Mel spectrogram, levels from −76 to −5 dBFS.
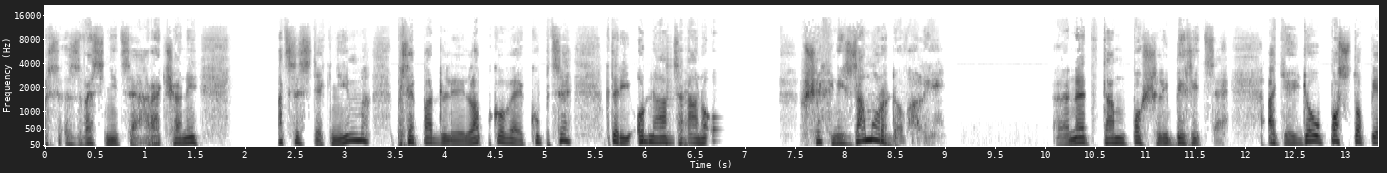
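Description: Running under the whole clip there's a faint buzzy whine, computer activity noise, pulsing at roughly a kilohertz and sitting far below the sound. It comes from processor or peripheral load shifting the audio circuit's ground, so it tracks the machine, not the audio.

At 1.81 s the audio stops and stays gone until 2.35 s. A brief smeared buzz trails off and then there's silence for about 0.42 s. It's likely a long network dropout, with about half a second simply lost when the sound resumes.

From 6.19 to 6.44 s it turns choppy. That's repeated packet loss: several quick holes, the longest about 63 ms, each patched by stretching the previous sound, so nearly half that span is filler.

Right after, at 6.68 s, it cuts out again until 7.36 s. There's a short fading tail, then roughly 0.53 s of silence. This is likely another long network dropout, and about 0.66 s of audio never comes back.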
